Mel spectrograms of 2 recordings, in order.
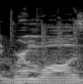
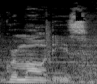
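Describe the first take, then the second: First: The name is said as Grimwald's. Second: The name is said as Grimaldi's. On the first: The speaker calls it wrong. "It's not Grimwald's" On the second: The speaker calls it right. "it's Grimaldi's"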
